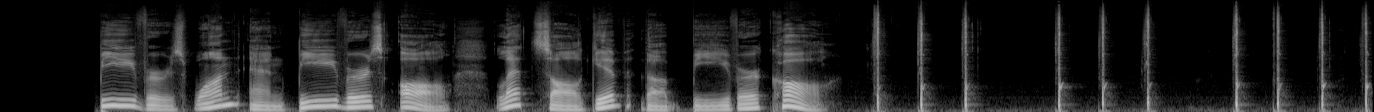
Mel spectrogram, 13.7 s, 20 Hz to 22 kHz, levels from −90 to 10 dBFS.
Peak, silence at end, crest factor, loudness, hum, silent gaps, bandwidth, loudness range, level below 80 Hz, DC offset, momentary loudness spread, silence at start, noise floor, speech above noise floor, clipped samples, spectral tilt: -2 dBFS; 0.05 s; 22 dB; -23 LUFS; none; none; 17.5 kHz; 10 LU; -42 dBFS; under 0.1%; 12 LU; 1 s; -62 dBFS; 41 dB; under 0.1%; -6 dB/octave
